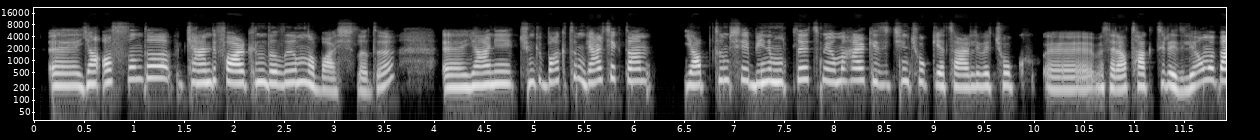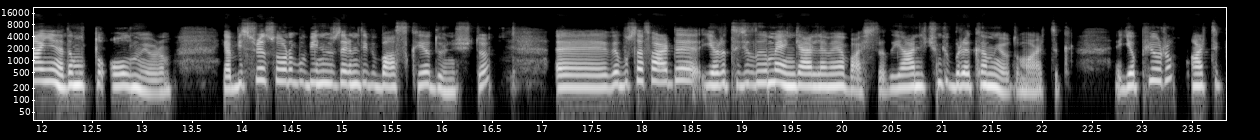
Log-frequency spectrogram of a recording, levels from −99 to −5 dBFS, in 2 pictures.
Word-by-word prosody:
Iıı, 235 0 +1
ya, 265 0 +4
aslında 345 +5 +1
kendi 285 +1 +1
farkındalığımla 275 -3 +2
başladı. 180 - -5 0.5
Iıı, 215 0 +1
yani, 250 +3 +2
çünkü 285 -1 -6
baktım 310 +2 -3
gerçekten 310 +1 -1 0.3
yaptığım 250 +7 0
şey 315 -6 -3
beni 280 +4 +2
mutlu 290 +3 +1
etmiyor 330 -2 -3
ama 310 +2 -2
herkes 320 -5 -1
için 305 +6 -6
çok 285 -5 -7
yeterli 225 -1 0
ve 235 - +1
çok, 230 0 -6 0.2
ııı, 190 -1 -4
mesela 210 -2 0
takdir 230 +3 -2
ediliyor 225 +3 +1
ama 325 +1 0
ben 310 -1 +7
yine 295 -8 +4
de 250 - +4
mutlu 245 +1 +3
olmuyorum. 195 -8 0 0.5
Ya, 200 +2 +2
bir 255 - -1
süre 325 +6 +1
sonra, 300 -1 -1
bu 265 -3 -5
benim 275 0 +2
üzerimde 265 0 +1
bir 225 - -5
baskıya 235 +1 -1
dönüştü, 195 +3 -6 0.8
ııı, 215 0 +1
ve 250 0 0
bu - - -6
sefer 300 -2 +2
de 315 -1 +1
yaratıcılığımı 255 +3 0
engellemeye 230 -2 +4
başladı. 190 +1 -7
Yani, 220 +2 +3
çünkü 270 0 -6
bırakamıyordum 235 -6 +2
artık, - - -8 0.5
yapıyorum, 305 - -1 0.2
artık 235 0 0
250 Hz, 145 wpm, -24 LUFS, 225-290 Hz, 0.8 s, ben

